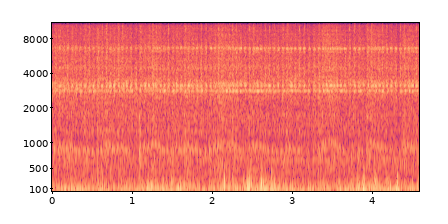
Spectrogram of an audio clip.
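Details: 2005 Subaru Outback XT 2.5 DOHC turbo boxer with rough idle after turbo replacement, also stalling and smoking; lumpy uneven idle with irregular low thumps under steady high hiss; owner suspects tumble valve problem, unconfirmed.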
